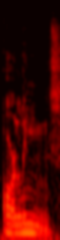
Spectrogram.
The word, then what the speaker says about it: Orleans: It is in 1429, who led the final charge during the Siege of Orleans, or Orleans, if you prefer that pronunciation.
